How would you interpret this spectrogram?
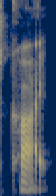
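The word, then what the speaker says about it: chi: letter Kai s so Greek letter chai pronounce Kai now Kos variable cannot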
